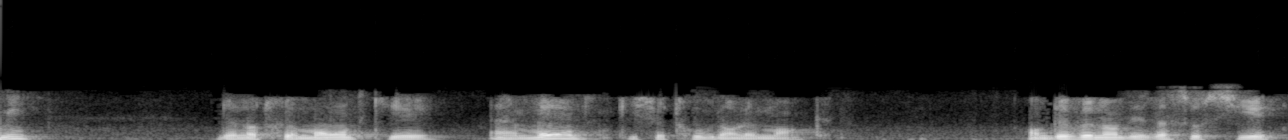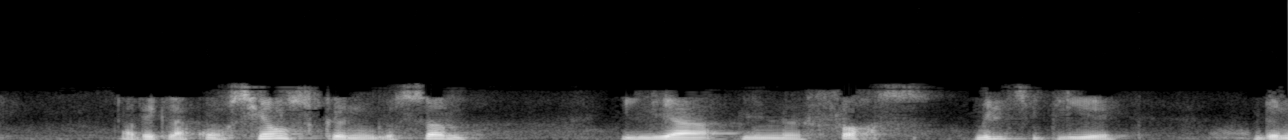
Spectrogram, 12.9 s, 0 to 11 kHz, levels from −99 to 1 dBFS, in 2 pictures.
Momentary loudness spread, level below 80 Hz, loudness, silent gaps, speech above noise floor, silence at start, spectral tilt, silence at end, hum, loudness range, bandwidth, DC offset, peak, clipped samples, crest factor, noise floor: 15 LU; -48 dBFS; -19 LUFS; none; 38 dB; 0 s; -12.5 dB/octave; 0 s; none; 2 LU; 4.4 kHz; under 0.1%; 0 dBFS; under 0.1%; 20 dB; -56 dBFS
